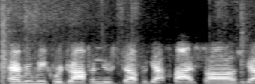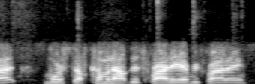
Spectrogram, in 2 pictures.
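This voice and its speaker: A man's voice: on the high side, completely flat delivery, fast talker, no echo, phone-quality sound. A man appearing as a guest rapper and podcaster, moving between freestyle rap and casual promotional talk.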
